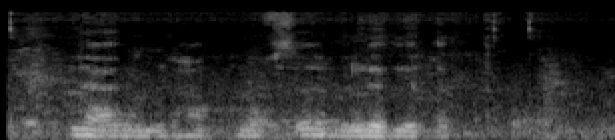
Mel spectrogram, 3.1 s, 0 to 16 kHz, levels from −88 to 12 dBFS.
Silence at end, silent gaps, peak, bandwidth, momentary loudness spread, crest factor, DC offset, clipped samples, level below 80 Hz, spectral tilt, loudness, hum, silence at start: 0 s; none; -6 dBFS; 11.5 kHz; 22 LU; 20 dB; under 0.1%; under 0.1%; -50 dBFS; -8 dB/octave; -25 LUFS; none; 0.05 s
